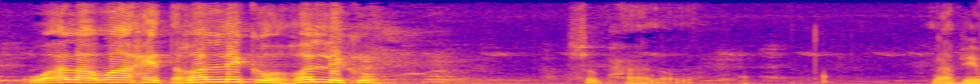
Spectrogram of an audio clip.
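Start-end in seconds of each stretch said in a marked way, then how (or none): 0.1-1.9 mock angry outburst. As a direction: play the hothead demanding revenge, over the top. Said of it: "Kalau kita gitu". (luapan marah yang dibuat-buat, lebih tinggi dan keras)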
